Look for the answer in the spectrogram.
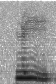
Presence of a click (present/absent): absent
